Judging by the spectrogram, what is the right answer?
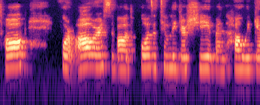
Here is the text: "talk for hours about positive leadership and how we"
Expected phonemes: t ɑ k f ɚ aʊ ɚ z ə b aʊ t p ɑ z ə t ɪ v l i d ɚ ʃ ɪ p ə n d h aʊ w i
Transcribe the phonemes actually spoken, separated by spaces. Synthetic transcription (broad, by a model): ɑ k f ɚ aʊ ɚ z ə b aʊ t p ɑ z ə t ɪ v l i d ɚ ʃ ɪ p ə n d h aʊ w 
